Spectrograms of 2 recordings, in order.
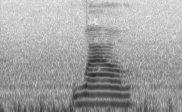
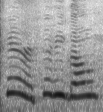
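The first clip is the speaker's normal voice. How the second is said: showing photo; 10 semitones higher, 4 dB louder, slower than usual. Retold or imitated. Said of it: "And she was just like".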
